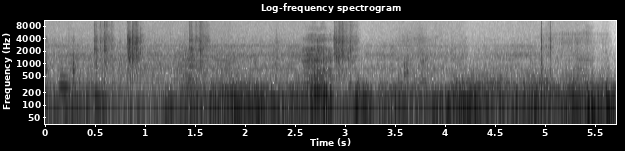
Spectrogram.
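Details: Lions in a rivalry along the Chobe River: two young males challenge two older pride males, with much bellowing. Low rumbling roars dominate, overlaid by a man talking and repeated camera shutter clicks.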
